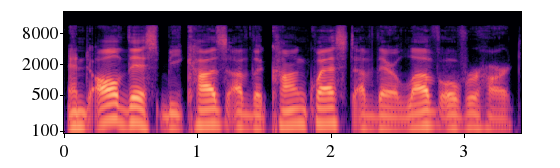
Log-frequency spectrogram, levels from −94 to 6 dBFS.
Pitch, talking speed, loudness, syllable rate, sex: 115 Hz, 210 wpm, -18 LUFS, 4.8 syllables/s, male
